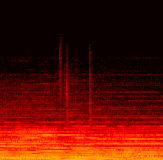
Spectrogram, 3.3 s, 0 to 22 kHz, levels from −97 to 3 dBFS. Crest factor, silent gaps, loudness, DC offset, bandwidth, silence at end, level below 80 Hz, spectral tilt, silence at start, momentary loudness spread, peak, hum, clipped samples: 12 dB; none; -33 LUFS; under 0.1%; 12.5 kHz; 0 s; -58 dBFS; -6 dB/octave; 0 s; 2 LU; -20 dBFS; none; under 0.1%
